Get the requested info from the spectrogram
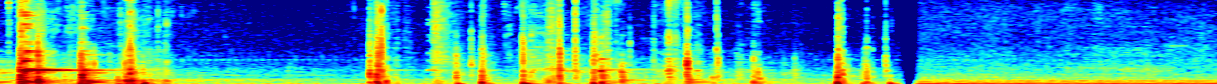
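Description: Scattered clinks and knocks of a removed evaporator fan motor being handled, metal on metal. After a cut about four and a half seconds in, a steady low hum takes over.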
